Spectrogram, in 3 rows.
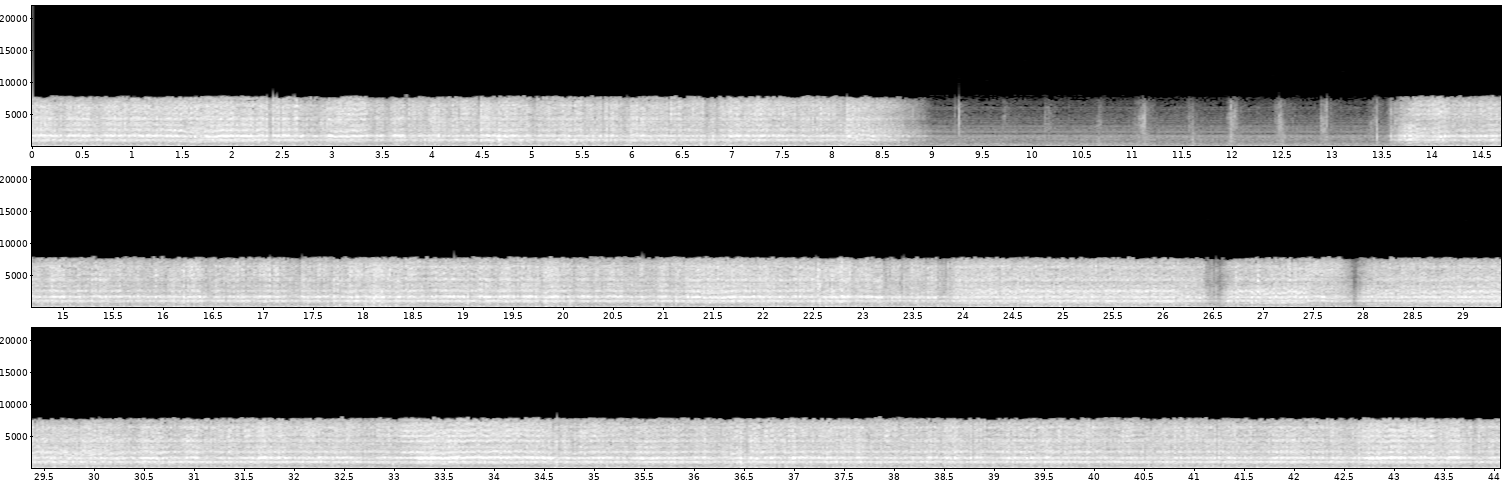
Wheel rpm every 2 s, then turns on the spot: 230, 230, 230, 230, 50, 0, 10, 200, 230, 230, 230, 220, 200, 120, 160, 220, 230, 220, 230, 230, 230, 230.
none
